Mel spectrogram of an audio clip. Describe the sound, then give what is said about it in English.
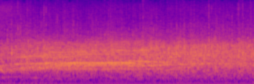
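Sustained, dense applause from an audience, a steady wash of many hands clapping at a fairly loud, even level with no individual claps standing out and no talking over it. “She deserves all of that applause.”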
